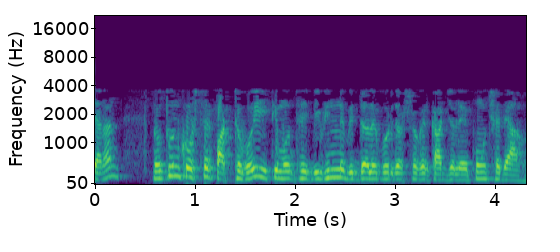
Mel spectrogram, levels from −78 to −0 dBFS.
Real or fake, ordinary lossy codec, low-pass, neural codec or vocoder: real; none; 3.6 kHz; none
